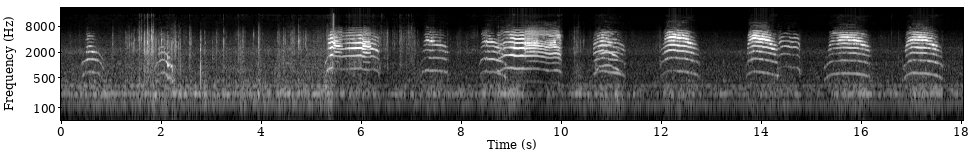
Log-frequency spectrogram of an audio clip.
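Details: Cat reacting strongly to rustling plastic bags, apparently thinking food is there: plastic crinkling at first, then a long run of repeated arched meows, roughly one every second and a half, over a steady low hum.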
